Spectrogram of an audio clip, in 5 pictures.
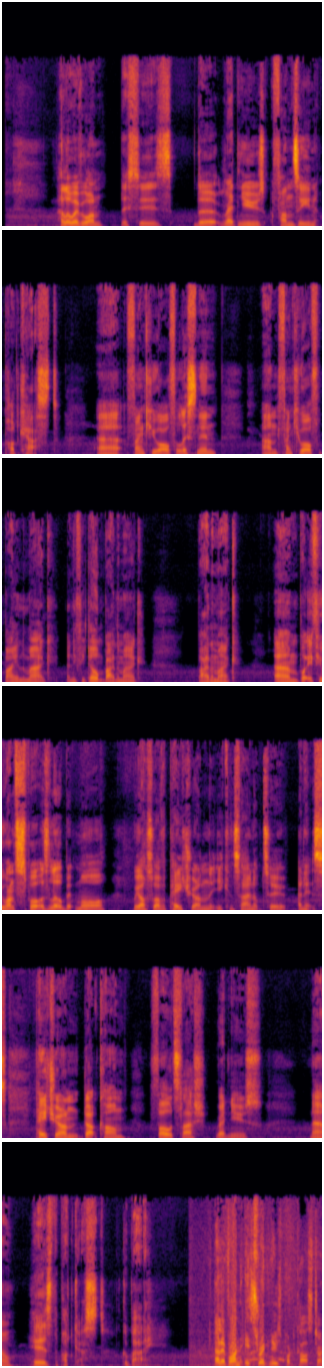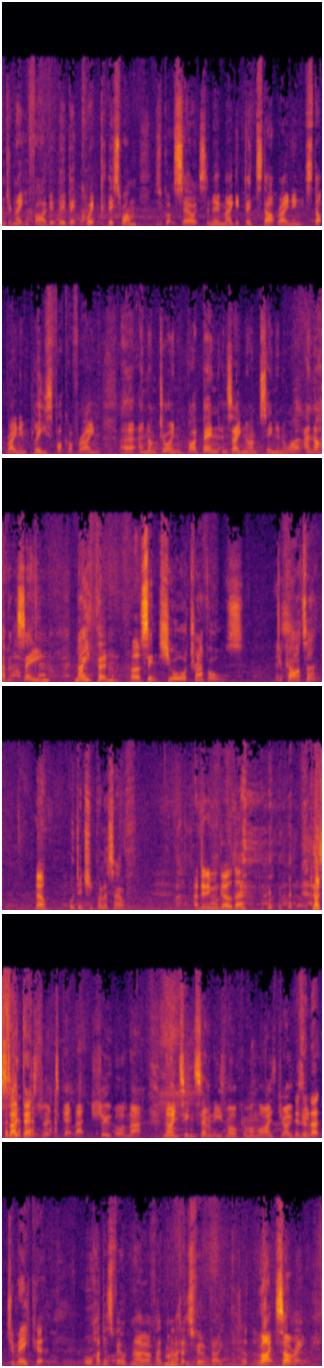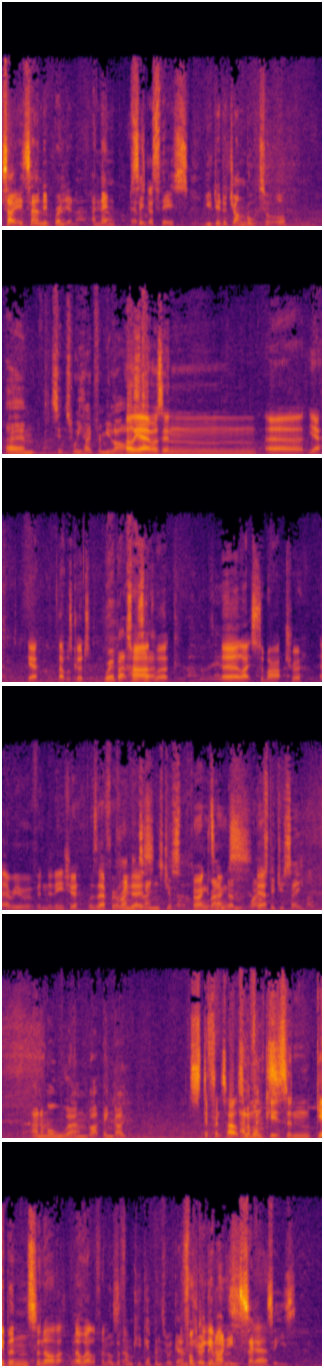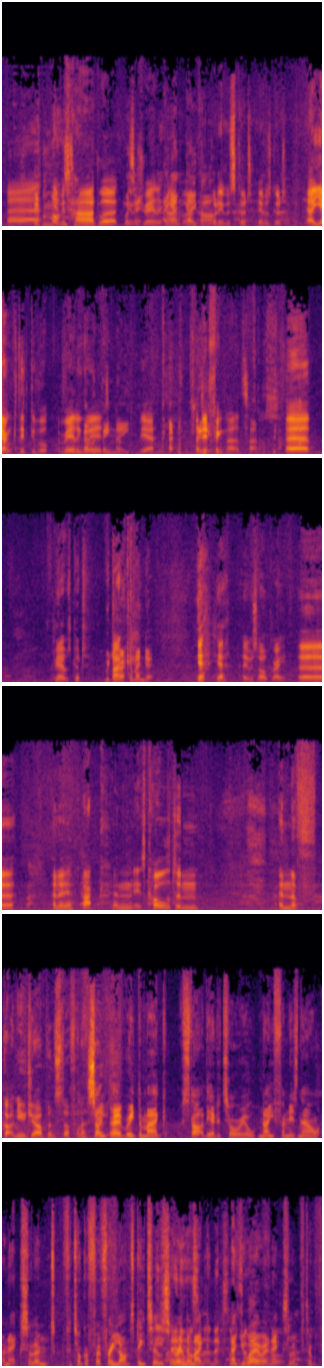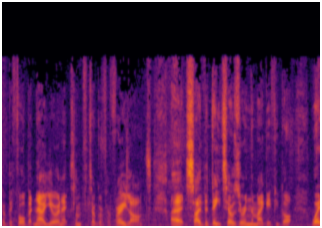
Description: A diabolical defeat to ten men Everton. Pre and post match plus an exclusive segment from our Diogo Dalot interview.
